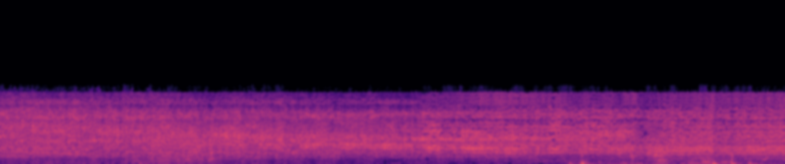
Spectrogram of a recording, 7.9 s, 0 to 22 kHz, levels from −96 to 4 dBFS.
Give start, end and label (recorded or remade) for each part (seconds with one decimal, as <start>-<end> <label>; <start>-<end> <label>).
0.0-0.9 remade; 0.9-7.9 recorded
